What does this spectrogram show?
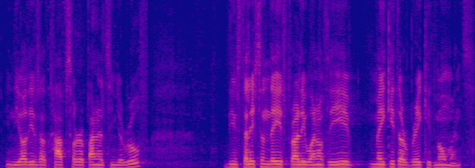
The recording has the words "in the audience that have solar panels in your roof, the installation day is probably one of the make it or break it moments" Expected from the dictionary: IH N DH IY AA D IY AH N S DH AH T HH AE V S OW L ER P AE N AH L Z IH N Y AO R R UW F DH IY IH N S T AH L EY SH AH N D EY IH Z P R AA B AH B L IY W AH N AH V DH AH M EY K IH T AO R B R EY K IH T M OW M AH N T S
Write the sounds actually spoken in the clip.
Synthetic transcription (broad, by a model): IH N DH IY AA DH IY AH N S DH AH T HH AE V S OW ER P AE N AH L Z IH N Y AO R R UW F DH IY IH N S T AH L EY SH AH N D EY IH S P R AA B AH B L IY W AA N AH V DH AH M EY K IH T AO R B R EY K IH T M OW M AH N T S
